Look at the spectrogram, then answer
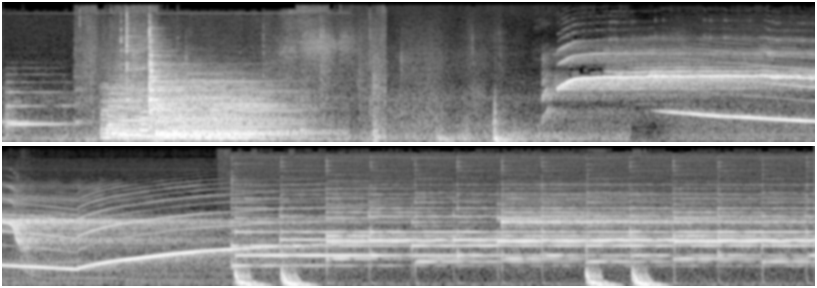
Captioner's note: child screaming; siren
